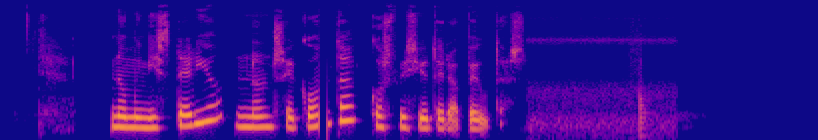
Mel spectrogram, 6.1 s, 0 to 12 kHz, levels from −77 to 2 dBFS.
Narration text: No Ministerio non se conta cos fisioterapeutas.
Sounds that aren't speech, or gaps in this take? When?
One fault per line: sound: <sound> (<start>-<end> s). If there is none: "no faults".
sound: dropout (2.4-2.5 s)
sound: thud (4.7-4.9 s)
